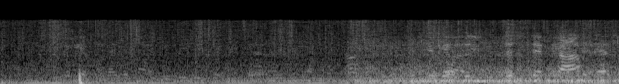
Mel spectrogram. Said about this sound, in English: The location of the recording isn't given, but it's outdoors and there's traffic noise in the background.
